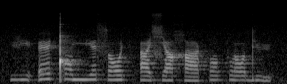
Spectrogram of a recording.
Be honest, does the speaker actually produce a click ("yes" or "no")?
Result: yes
